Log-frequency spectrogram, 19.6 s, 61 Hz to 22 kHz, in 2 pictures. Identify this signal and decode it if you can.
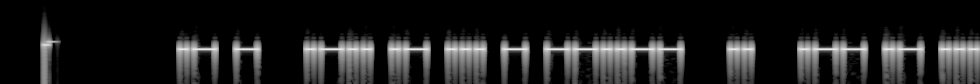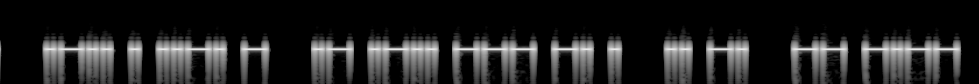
Morse code, heard as a keyed tone, about 17 wpm, 700 Hz. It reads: AT LAST, I WAS LEFT ALONE IN MY
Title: Sentences from Top 1000 Words - Review Part 1 - 17wpm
